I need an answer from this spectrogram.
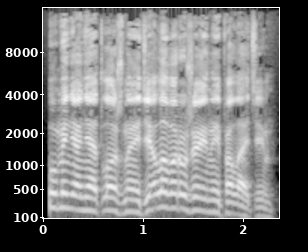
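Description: A man's voice: on the high side, very animated, quick pace, voice pushed up. A man playing a nasal, haughty young nobleman. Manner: nasal, arrogant, commanding. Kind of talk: audiobook character voice.

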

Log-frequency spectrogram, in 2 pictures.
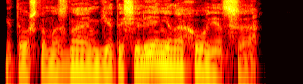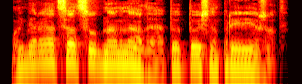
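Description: A man's voice: medium pitch, lively intonation, fairly quick, warm tone, lightly acted. A man voicing a resourceful male soldier who speaks in a plain, grumbling way, close to his own voice. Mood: grim.

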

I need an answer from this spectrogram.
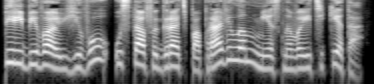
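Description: A woman narrating a first-person audiobook in a measured, wry storytelling manner. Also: mid-range voice, expressive, a little mellow, no room sound, clean studio sound.

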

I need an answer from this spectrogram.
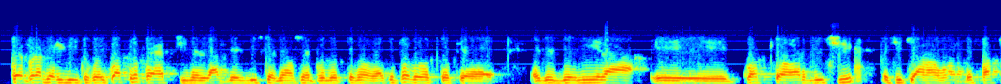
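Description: A man heard over a phone call, his voice squeezed thin and tinny by the line. He answers interview questions as a band's singer, at a middle pitch, rambling loosely and often correcting himself mid-thought. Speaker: singer of a band, interview guest.

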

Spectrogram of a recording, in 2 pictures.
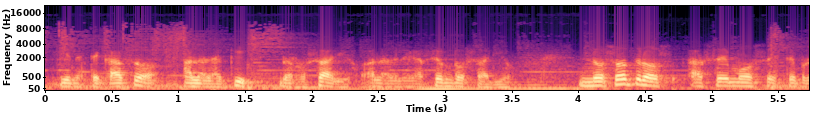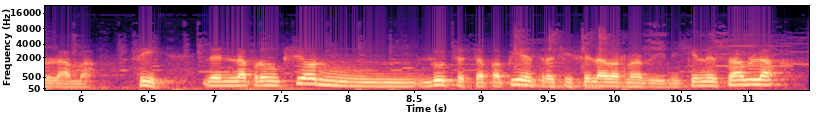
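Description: A man's voice: mid-range voice, dark tone, poor audio. An Argentine man hosting a radio show, addressing the audience like a ringmaster as he signs off.

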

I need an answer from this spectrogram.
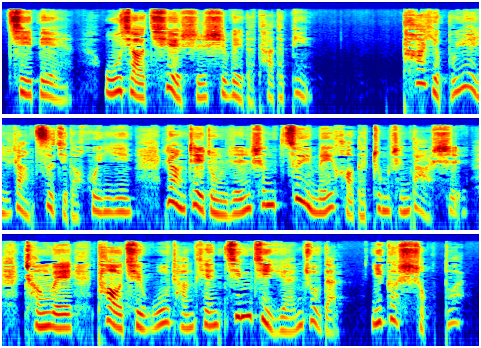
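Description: Husky woman reading a novel. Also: medium pitch, expressive, unhurried, warm tone. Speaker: audiobook narrator. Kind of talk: scripted novel narration.

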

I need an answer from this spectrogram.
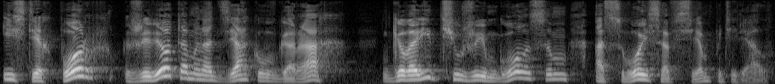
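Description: A man narrating a fairy tale in a studio audio play, measured and lilting. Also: fairly high pitch, wildly swooping pitch.

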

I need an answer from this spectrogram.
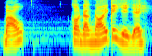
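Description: A woman voicing an eerie grieving widow who speaks in a quiet murmur. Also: on the low side, quick pace, soft background music, close to an everyday voice. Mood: cold.

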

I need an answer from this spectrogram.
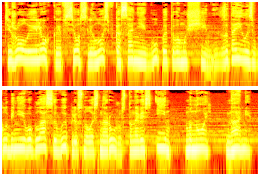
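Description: Mellow woman reading an audiobook. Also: medium pitch. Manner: expressive, dramatic reading. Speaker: audiobook narrator. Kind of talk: first-person audiobook narration.

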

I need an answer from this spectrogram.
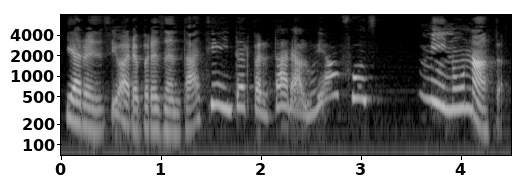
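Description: A fussy, bossy male theatre dresser, voiced by a woman reader, pitched up and lecturing in a storybook reading. He scolds and instructs as if no one could tell him otherwise. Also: wildly swooping pitch, gravelly, pushed and bright, exaggerated voice.

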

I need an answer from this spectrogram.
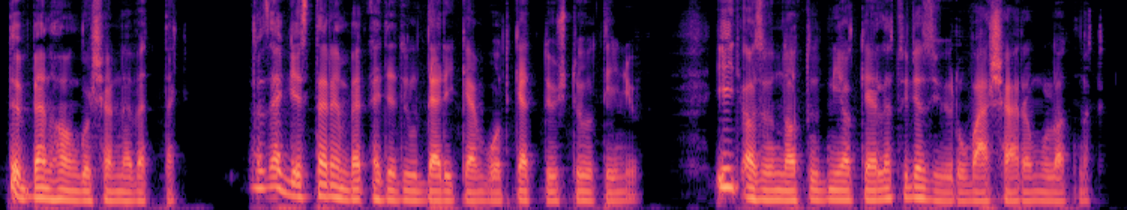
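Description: Man, audiobook narration, low voice, dry close mic, steady. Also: dry recording. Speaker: audiobook reader.

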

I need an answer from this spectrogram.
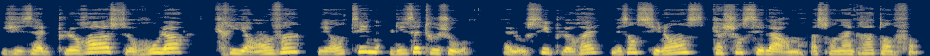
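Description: A woman narrating a classic children's novel in a steady, even storytelling manner. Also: mid-range voice, a little slow, few pauses.

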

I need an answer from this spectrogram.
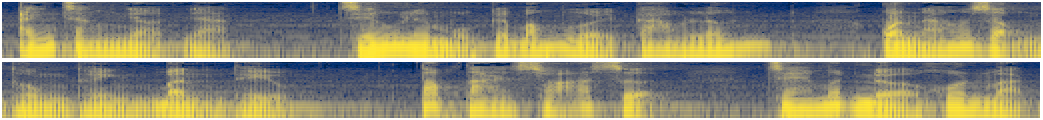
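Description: A man narrating a ghost story in a low, hushed, dramatic way. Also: huge pitch swings, normal speed. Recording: faint music behind.

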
